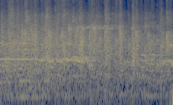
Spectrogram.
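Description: An audience gives a requested courtesy clap: steady, polite applause, many hands clapping in a dense patter that holds at an even level for a few seconds without cheering.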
